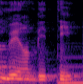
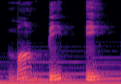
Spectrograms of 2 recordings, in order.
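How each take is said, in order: First: The word 'me' is a separate full syllable. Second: The 'me' is elided into the next word. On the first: The speaker calls it wrong. "on ne dit pas me embêter" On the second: The speaker calls it right. "on dit m'embêter"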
